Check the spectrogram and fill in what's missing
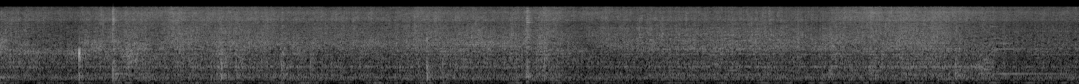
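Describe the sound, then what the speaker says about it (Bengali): Fish heads fry in hot oil with a steady, loud sizzle and hiss, occasional crackles and pops, and no voices. "এই মাছের মাথাটা ভাজা হতে থাক"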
